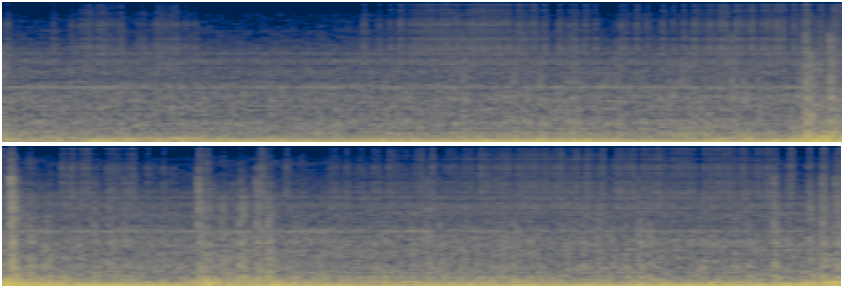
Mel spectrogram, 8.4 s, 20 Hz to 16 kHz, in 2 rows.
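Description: Scania E400 double-decker bus on the move, heard from the upper deck: a steady low engine drone with a faint constant whine, and body rattles knocking a couple of times around the middle.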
